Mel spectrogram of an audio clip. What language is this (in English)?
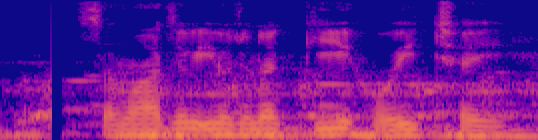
Magahi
